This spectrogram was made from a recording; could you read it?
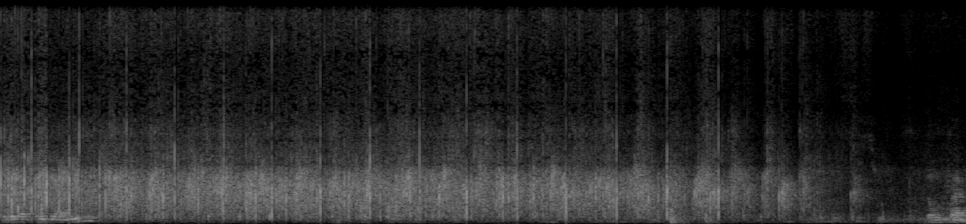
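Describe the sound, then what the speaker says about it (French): Steady applause from an audience at a Paris Cinémathèque screening Q&A, honoring director Olivier Assayas: dense, continuous clapping throughout, tapering slightly at the end, with some voices mixed in. "Olivier Assayas, vous pouvez le réapplaudir, vous avez applaudi, vous pouvez l'applaudir lui."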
